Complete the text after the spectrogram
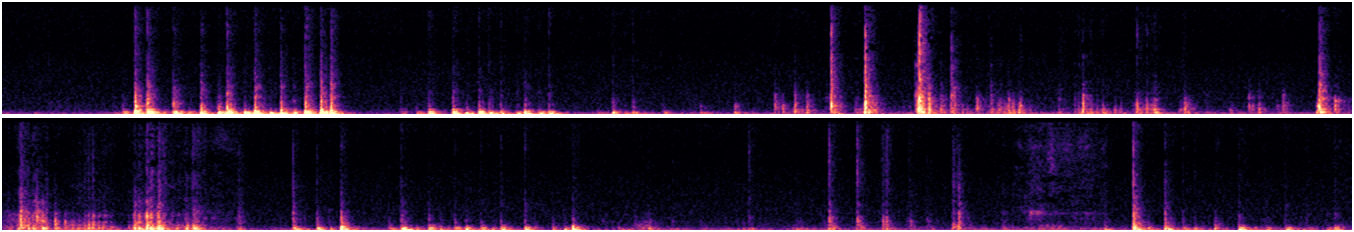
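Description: A metal handle clicks and rattles against a wooden box.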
